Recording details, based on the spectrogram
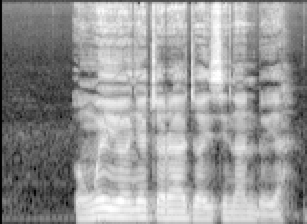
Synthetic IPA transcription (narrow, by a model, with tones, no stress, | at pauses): o˦ŋʷe˦ɣi˨o˦ɲe˦t͡ʃɔ˨ɾa˦a˦d͡ʒɔ˨i˦si˦na˨n̩˦dʊ˨ja˦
